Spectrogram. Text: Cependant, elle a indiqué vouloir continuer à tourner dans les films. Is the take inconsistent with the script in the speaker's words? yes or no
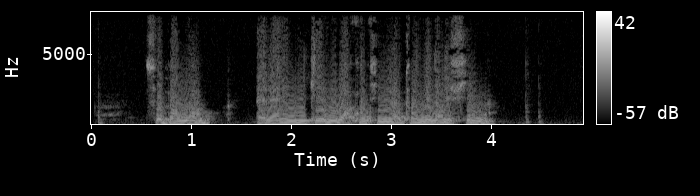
no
